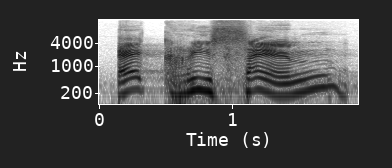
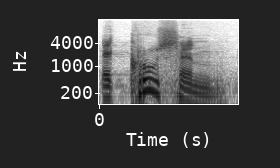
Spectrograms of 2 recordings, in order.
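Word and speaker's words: ἐκήρυξεν: ya, kalimat atas ini ekrisen sebetulnya kalau dilihat itu yupsilen ya, jadi bacanya ekrusen ya.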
